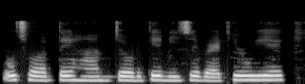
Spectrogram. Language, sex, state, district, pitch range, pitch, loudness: Hindi, female, Gujarat, Valsad, 185-205 Hz, 195 Hz, -12 LUFS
